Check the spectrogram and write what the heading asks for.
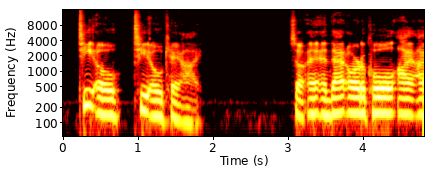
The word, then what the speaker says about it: Totoki: Well, if I'm not mistaken, there was they did announce the interim CEO position, and it's Hiroki Totokai. I think I'm pronouncing that correctly. It's Hiroki Totoki.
